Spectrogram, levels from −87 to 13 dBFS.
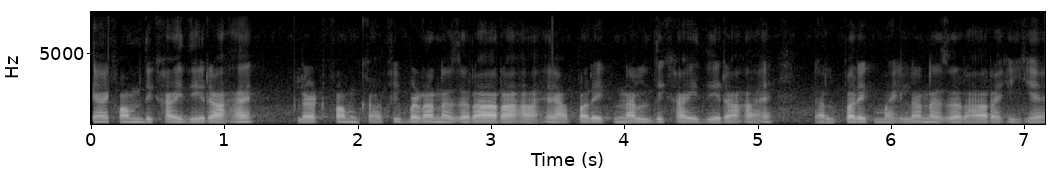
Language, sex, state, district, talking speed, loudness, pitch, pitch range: Hindi, male, Chhattisgarh, Sarguja, 235 wpm, -26 LUFS, 95 Hz, 95-100 Hz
